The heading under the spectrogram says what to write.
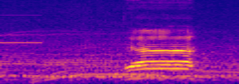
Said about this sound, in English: It does do the shifting for me because I was revving her up and it started to go.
